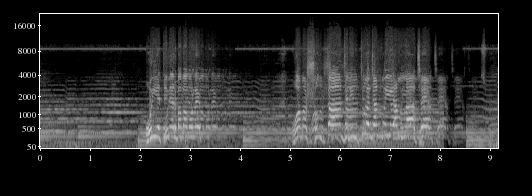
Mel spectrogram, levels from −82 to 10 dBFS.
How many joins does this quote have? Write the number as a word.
four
